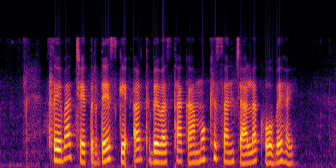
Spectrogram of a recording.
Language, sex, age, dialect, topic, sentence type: Magahi, female, 31-35, Southern, banking, statement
